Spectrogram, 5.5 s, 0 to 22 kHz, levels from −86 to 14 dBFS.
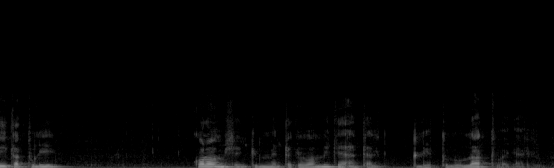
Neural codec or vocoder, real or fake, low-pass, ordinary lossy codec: none; real; 9.9 kHz; none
